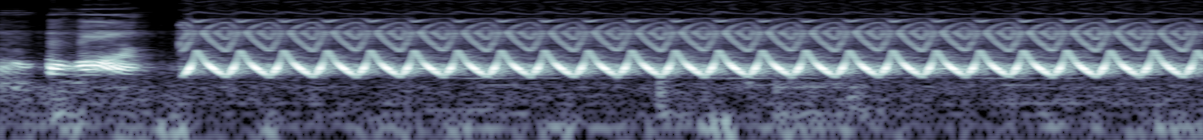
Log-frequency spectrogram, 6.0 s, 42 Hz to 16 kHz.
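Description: The built-in siren of a wireless Wi-Fi home security alarm hub is sounding, tripped by its PIR motion sensor on zone 2. It is a loud, fast warbling wail that sweeps up and down about five times a second, starting about a second in after a few short chirps.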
